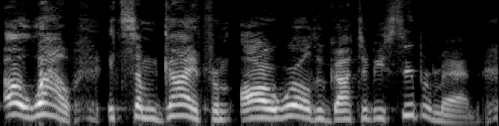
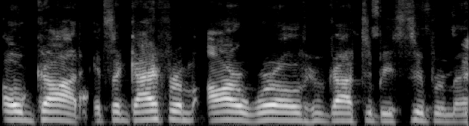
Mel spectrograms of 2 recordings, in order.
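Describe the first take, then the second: First: Delighted fan wonder; excited. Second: Weary, disgusted groan of a fan; dismayed. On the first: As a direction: say it like a thrilled fan. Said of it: "it's cool, like". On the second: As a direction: say it like it's a letdown. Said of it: "And then in two thousand and five". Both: Retold or imitated.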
